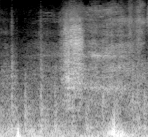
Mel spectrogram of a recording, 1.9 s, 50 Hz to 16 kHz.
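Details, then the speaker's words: Lada Vesta with 75,000 km, steering rocked back and forth: two dull, low thumps about a second apart from worn inner tie rods in the steering rack, outer tie rod ends intact; rack to be removed and inner rods replaced. "Короче говоря, внутренние рулевые тяги в рулевой рейке вышли из строя."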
